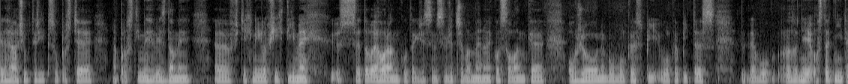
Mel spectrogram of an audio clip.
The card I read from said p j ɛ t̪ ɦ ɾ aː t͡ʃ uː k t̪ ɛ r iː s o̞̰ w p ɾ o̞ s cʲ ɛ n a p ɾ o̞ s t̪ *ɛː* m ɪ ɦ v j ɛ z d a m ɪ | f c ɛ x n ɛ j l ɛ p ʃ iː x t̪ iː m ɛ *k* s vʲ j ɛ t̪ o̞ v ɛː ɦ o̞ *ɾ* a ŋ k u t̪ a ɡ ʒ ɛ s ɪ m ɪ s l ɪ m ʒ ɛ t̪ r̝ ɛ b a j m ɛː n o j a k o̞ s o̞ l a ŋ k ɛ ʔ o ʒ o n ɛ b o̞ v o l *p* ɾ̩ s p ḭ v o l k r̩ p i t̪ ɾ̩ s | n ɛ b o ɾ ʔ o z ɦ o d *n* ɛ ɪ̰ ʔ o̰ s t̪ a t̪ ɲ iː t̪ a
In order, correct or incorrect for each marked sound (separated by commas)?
incorrect, incorrect, correct, incorrect, incorrect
